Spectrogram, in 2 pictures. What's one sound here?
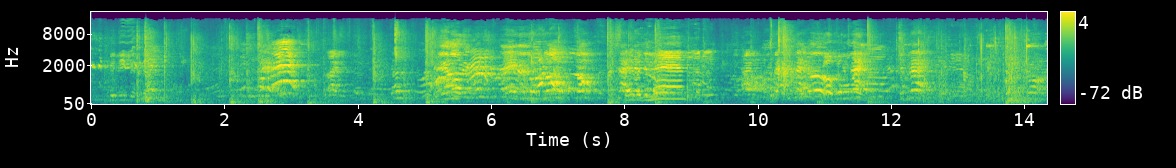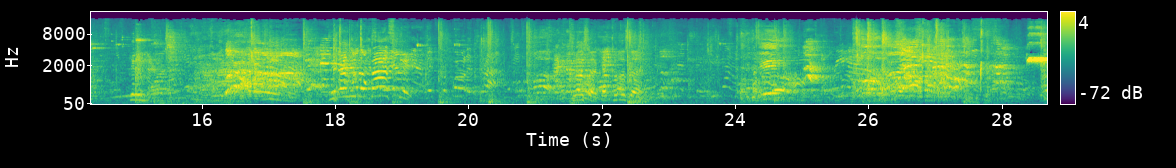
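Children and adults shout and cheer from the sidelines.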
